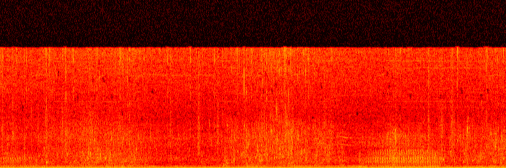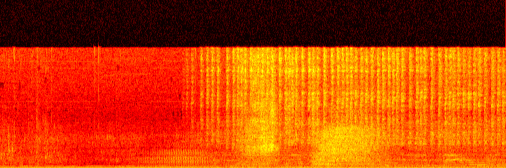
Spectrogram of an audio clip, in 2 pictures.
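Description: Boat engine running steadily with a low hum, with indistinct voices and a short rush of noise about eight seconds in.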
